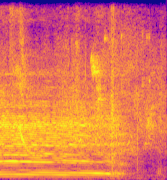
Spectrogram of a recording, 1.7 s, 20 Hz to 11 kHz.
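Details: Friesian Cholistani cross cow, a farm animal in Pakistan, recorded 05/12/2025: one steady, harmonic-rich moo held for about a second, then dropping and fading at the end, with faint background rustle.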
